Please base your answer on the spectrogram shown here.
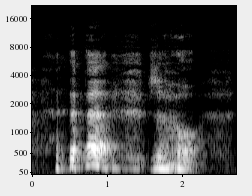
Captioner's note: chuckling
